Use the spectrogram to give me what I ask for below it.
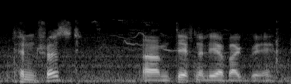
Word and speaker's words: Pinterest: For me, it definitely has to be Pinterest when people pronounce it Pininterest. The word reads Pinterest.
